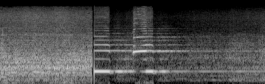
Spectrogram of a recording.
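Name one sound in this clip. A steam locomotive whistle gives a short, loud blast.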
